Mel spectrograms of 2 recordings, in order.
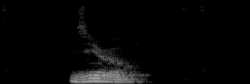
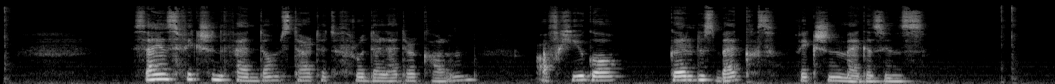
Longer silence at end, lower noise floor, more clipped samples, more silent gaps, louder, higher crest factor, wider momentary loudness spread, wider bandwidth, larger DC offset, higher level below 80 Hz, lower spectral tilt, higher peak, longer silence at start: first, 1.05 s vs 0.4 s; first, -74 dBFS vs -56 dBFS; neither; neither; second, -32 LUFS vs -22 LUFS; about the same, 18 dB vs 20 dB; second, 13 LU vs 16 LU; about the same, 16.5 kHz vs 16.5 kHz; neither; second, -74 dBFS vs -52 dBFS; first, -8 dB/octave vs -4.5 dB/octave; second, -18 dBFS vs -2 dBFS; first, 0.7 s vs 0.05 s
